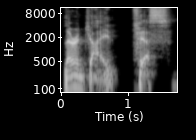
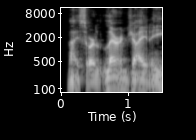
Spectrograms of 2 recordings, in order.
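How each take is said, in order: First: Laryngitis said slowly as "lair-en-jai-tis", rising at the end; slow, careful laryngitis with an unsure rising tune; careful correction. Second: Laryngitis garbled as "lair-en-jai-uh-nee", ending fumbled; mispronounced word. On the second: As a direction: stumble over laryngitis, mangling its ending. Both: Real, not acted. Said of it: "whatever that word is".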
